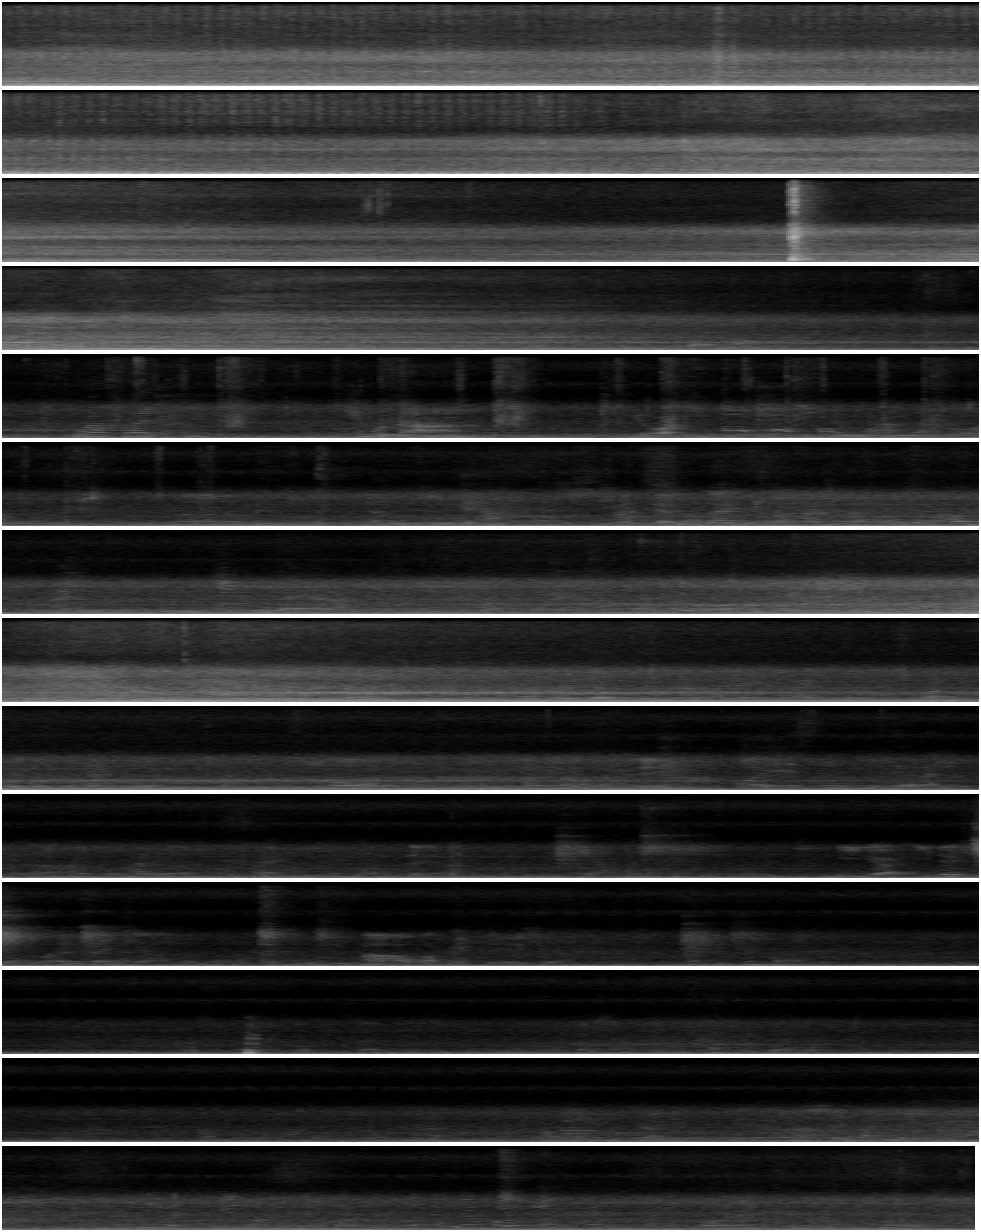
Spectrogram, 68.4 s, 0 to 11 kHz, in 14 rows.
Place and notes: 碧雲寺, Hsiao Liouciou Island - in front of the temple
In the square in front of the temple, Traffic Sound
Zoom H2n MS+XY
Pingtung County, Taiwan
